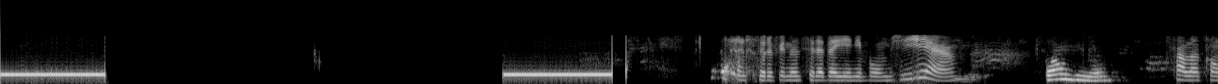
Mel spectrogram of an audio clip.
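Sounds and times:
ringback tone of an unanswered telephone call: 0.0 - 1.1, 5.0 - 6.1
speech: 7.6 - 12.1.

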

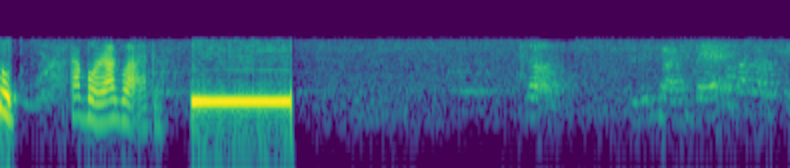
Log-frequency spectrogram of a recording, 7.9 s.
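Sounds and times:
speech: 0.0 - 2.0
electronic telephone ringing: 1.9 - 3.0.

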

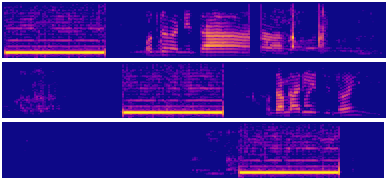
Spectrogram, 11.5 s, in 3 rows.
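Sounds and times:
telephone busy tone after hang-up: 0.0 - 1.0, 5.1 - 6.1, 10.1 - 11.1
speech: 1.6 - 3.3, 6.5 - 7.7, 9.6 - 10.9.

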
